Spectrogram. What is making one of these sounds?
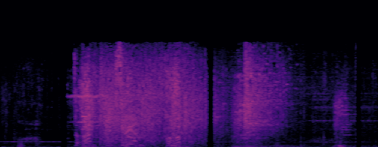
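Swords slash and clash in a fight.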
